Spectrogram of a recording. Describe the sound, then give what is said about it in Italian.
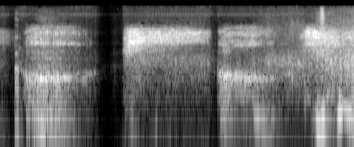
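A voice imitates snoring with three loud, rasping, snorting breaths in quick succession, separated by brief pauses, with a gurgling rattle in the last one. “Sta ronfando?”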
